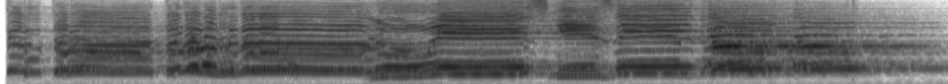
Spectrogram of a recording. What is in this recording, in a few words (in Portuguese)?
VINHETA; os radiotas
